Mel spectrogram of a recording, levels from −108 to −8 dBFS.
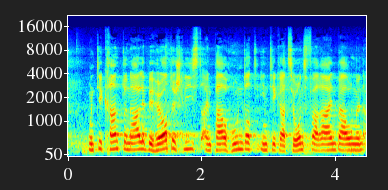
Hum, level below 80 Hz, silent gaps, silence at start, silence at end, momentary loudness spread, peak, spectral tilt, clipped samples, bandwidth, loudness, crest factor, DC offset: none; -68 dBFS; none; 0 s; 0 s; 9 LU; -6 dBFS; -6 dB/octave; under 0.1%; 13 kHz; -23 LUFS; 18 dB; under 0.1%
